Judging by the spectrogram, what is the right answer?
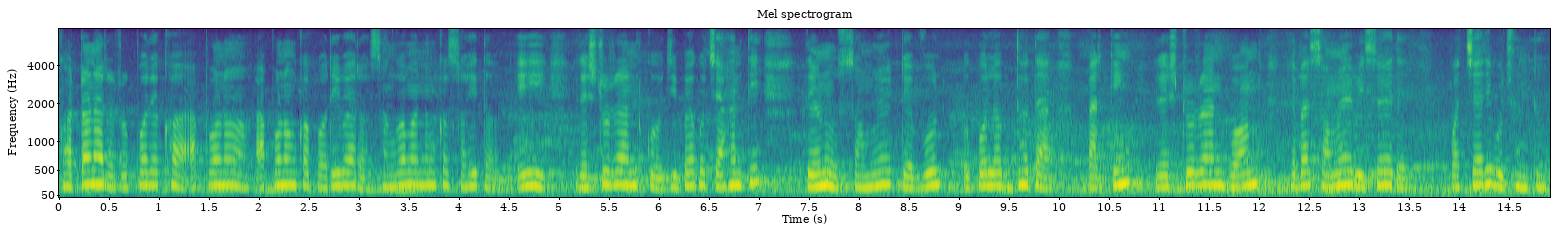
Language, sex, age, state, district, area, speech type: Odia, female, 18-30, Odisha, Kendrapara, urban, spontaneous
